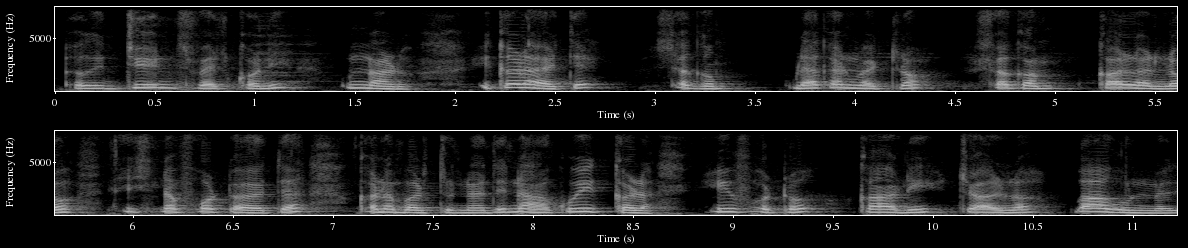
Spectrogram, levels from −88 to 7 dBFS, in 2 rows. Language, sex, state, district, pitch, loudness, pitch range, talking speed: Telugu, female, Andhra Pradesh, Srikakulam, 280 Hz, -25 LUFS, 245-305 Hz, 135 wpm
